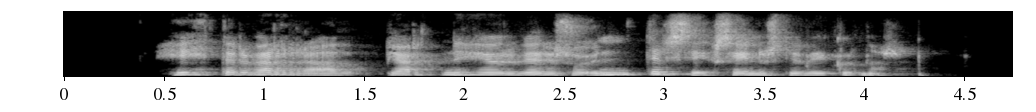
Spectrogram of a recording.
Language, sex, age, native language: Icelandic, female, 30-39, Icelandic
